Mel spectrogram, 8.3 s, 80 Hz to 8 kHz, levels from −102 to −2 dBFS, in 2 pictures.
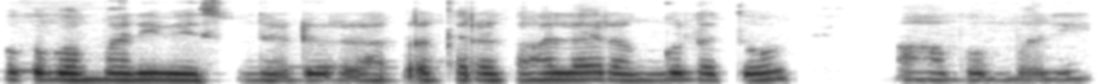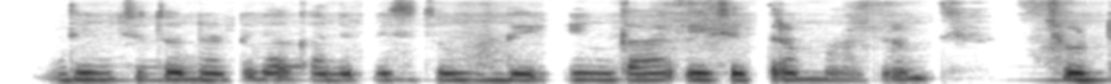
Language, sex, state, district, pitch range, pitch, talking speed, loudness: Telugu, female, Telangana, Karimnagar, 225-240 Hz, 235 Hz, 115 wpm, -29 LUFS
